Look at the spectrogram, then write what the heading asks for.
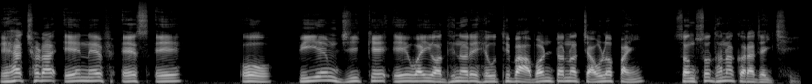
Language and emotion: Odia, neutral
